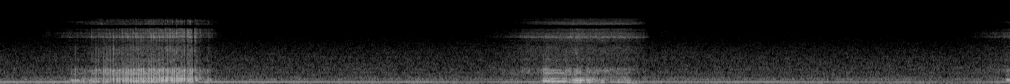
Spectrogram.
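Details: Snoring during sleep recorded with the SnoreLab app: two loud, rough snores about four seconds apart over a steady room hum.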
